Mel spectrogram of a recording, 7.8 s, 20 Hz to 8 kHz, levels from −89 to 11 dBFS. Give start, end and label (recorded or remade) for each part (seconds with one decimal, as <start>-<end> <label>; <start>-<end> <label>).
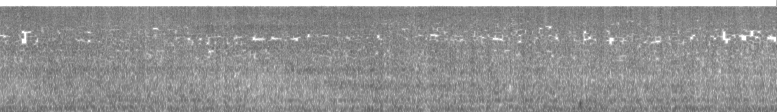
0.0-7.8 recorded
